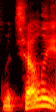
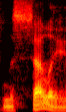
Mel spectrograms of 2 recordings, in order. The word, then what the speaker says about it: Miceli: it's not it's it's Miceli in Italy it's Miceli as they pronounce it here in the states so we had a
